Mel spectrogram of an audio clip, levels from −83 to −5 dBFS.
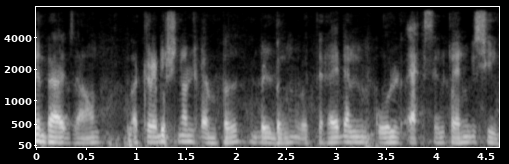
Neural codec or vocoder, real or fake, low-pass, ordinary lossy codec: codec, 24 kHz, 1.5 kbps, HILCodec; fake; 7.2 kHz; none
